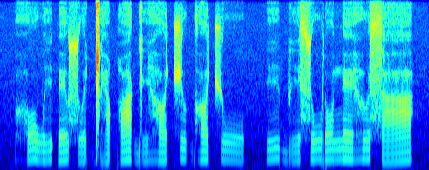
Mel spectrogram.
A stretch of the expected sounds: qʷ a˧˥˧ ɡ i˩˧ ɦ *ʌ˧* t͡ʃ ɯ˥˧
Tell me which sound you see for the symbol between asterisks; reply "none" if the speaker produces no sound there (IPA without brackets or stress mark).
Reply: ʌ˧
